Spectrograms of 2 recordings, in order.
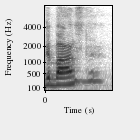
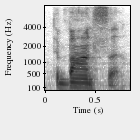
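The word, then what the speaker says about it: Dybantsa: Is it Debonsa? Dansa.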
